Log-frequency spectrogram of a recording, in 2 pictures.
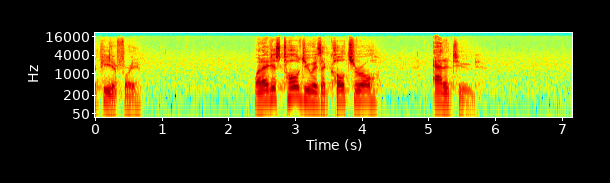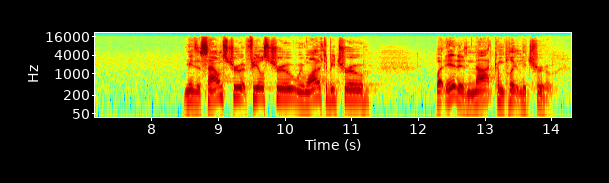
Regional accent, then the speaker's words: United States; I'm an American.

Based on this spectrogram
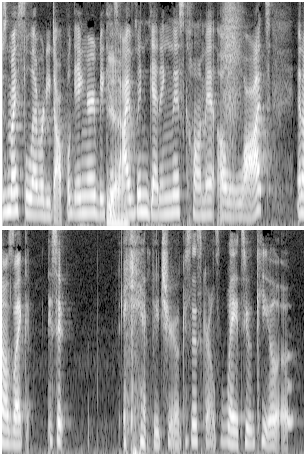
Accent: Portland, Oregon, United States; Small world. If you guys don't know, I'm from Portland, Oregon.

